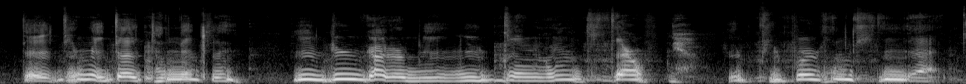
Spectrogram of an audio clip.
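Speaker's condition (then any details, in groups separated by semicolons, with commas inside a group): Cerebral palsy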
